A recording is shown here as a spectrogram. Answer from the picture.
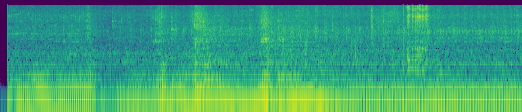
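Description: Car engine running, revved a few times in the first three seconds, then settling to a steady idle.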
